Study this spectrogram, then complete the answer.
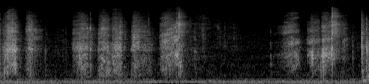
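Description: Fairy tale cardstock is trimmed with a paper trimmer in quick bursts: several close, crisp rasping slices follow one another with brief pauses, over a low background hum.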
